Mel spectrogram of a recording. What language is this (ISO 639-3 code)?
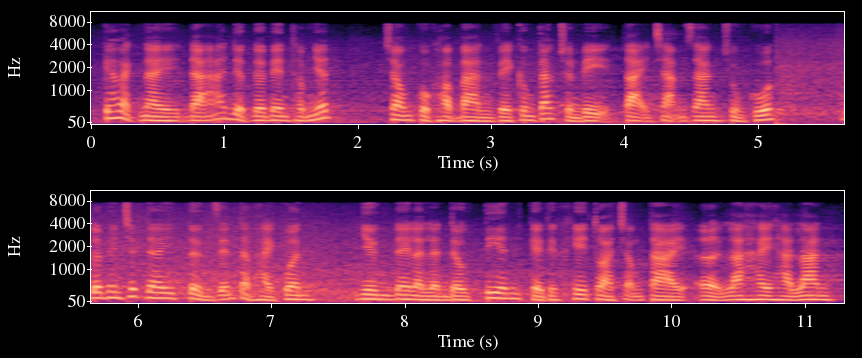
vie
